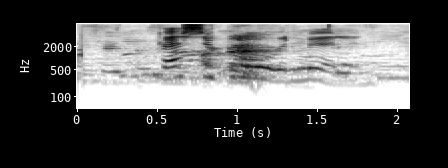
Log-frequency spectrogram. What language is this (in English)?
Icelandic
